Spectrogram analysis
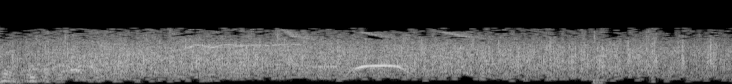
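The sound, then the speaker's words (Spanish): Sustained applause from an audience, a dense, steady wash of clapping that stays loud and even for the whole stretch with no pause. “Abrazo para el iluminador, que enciende los focos cada vez que aplaudimos, para que los aplausos se vean.”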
